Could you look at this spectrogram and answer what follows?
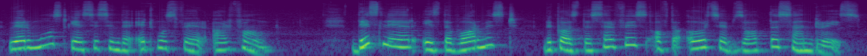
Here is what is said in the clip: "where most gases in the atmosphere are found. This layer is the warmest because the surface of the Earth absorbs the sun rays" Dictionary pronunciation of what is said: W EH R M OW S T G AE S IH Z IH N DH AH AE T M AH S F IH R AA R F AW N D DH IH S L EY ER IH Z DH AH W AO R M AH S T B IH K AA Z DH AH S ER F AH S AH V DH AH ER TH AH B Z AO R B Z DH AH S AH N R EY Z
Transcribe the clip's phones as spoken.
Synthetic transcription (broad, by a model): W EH R M OW S T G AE S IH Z IH N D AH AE T M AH S F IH R AA R F AW N D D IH S L EY ER IH Z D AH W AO R M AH S T B IH K AA Z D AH S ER F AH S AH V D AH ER S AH B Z AO R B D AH S AH N R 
